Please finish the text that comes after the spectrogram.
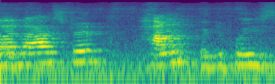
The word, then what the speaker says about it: Astrid: something, and she pronounced it Astrid. Yeah, but in Norway they say Astrid. Astrid, and they don't say the D on the end.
